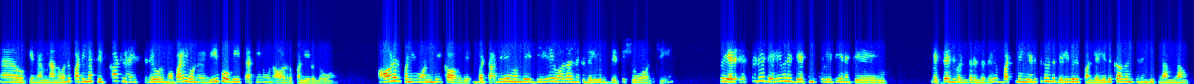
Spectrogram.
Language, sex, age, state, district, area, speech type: Tamil, female, 18-30, Tamil Nadu, Chennai, urban, conversation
